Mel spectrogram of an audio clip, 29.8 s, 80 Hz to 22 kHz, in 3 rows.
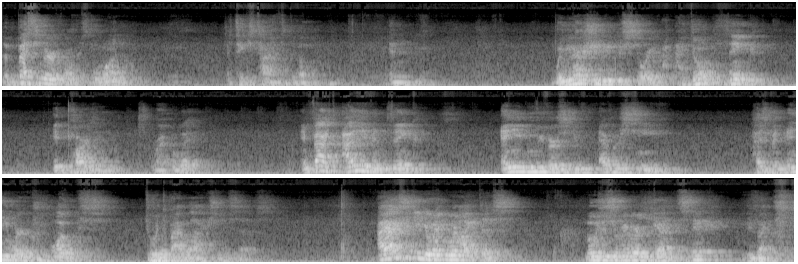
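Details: Adult man who lost 80% of his tongue to cancer, with a permanent articulation impairment after partial glossectomy.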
